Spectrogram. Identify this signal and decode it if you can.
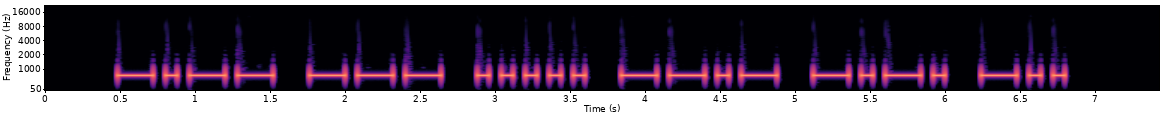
Morse code, heard as a keyed tone, about 15 wpm, 700 Hz. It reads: YO5QCD
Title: DXCC-100 Call Signs - 6 Characters - Repeated 2x - 15wpm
